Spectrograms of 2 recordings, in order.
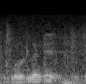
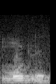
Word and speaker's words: Murali: Murali? – It's spelled M-U-R-A-L-I, Murali, but it's pronounced Muralidhar. – То есть пишется как Мурали, но произносится как Мурли, то есть Мурли Дар, это Кришна, который играет на флейте Мурали.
